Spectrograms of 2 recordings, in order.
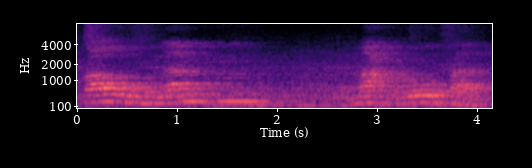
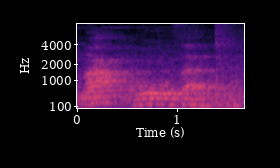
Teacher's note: Pada lafaz qaulan ma'rufa itu huruf ra-nya ma'rufa dibaca tebal, bukan ma'rufa, tapi ma'rufa.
